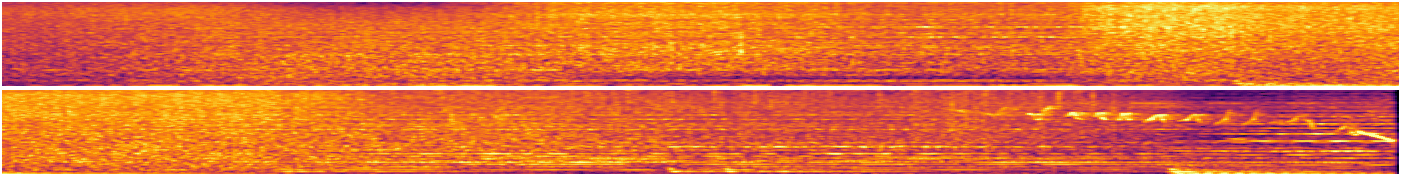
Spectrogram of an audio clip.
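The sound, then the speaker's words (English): Heavy rain rushes down in a steady, dense roar that fills the whole scene for the entire stretch, with a faint low rumble underneath and no voices. “the rain, which rushes down in countless waterfalls.”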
